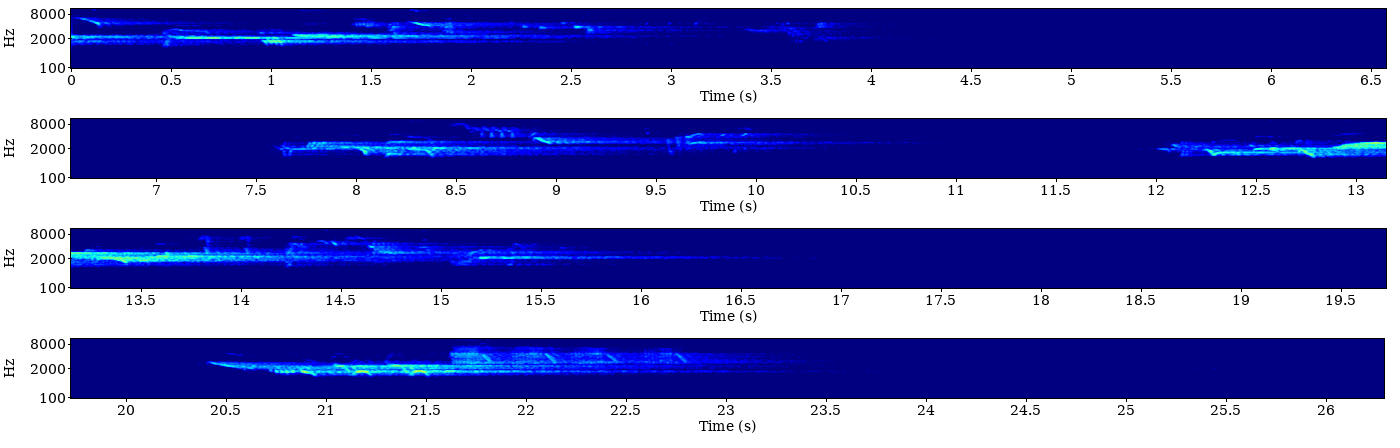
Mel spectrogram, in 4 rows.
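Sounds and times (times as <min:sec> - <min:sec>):
bird singing twittering phrases: 0:00.0 - 0:04.1, 0:07.6 - 0:10.6, 0:11.9 - 0:17.2, 0:20.4 - 0:23.0.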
